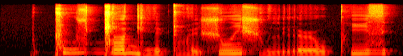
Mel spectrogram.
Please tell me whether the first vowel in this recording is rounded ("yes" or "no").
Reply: yes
